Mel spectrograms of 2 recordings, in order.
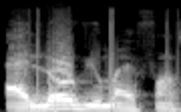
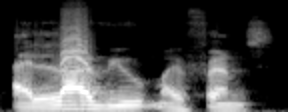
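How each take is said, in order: First: LOVE as "lawv" in a Nigerian accent. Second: LOVE as "lahv" in a Ghanaian accent. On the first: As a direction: Nigerian English with rounded "aw" in love. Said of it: "Ça, c'est du côté, eh, nigérian". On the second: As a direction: open the vowel of love to "ah", Ghanaian style. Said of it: "du côté ghanéen". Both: Shown as a demonstration.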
